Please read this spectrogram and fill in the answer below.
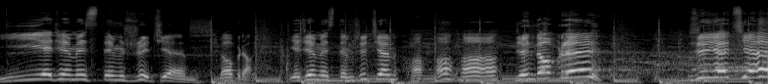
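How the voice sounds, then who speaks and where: A man shouting in a high pitch with an upbeat tone, very wide pitch swings, big swings in loudness, a very slow pace and long, frequent pauses, with music in the background. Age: 30s. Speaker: fitness trainer. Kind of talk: workout class talk to crowd. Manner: upbeat, shouting. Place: gym. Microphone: headset.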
